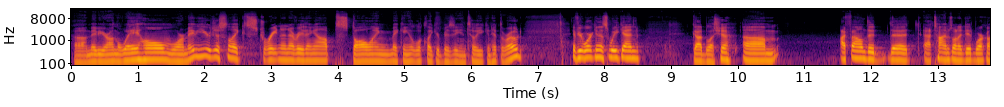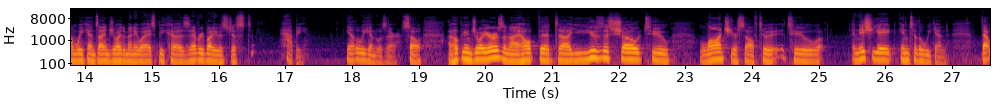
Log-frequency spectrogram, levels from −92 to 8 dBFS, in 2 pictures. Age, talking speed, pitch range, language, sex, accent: 40-59, 195 wpm, 120-150 Hz, English, male, American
